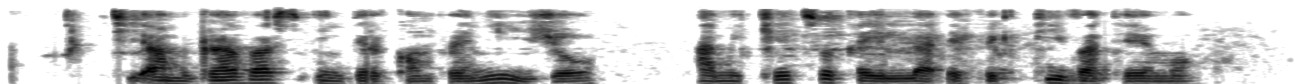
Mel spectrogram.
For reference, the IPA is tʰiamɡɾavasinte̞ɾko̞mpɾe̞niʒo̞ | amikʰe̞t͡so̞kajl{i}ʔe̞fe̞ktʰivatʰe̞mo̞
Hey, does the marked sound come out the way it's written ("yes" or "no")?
no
